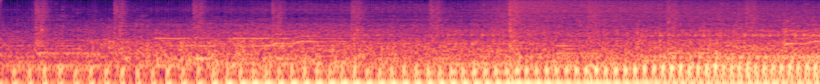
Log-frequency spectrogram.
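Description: Water splashes under motorcycle tyres.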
